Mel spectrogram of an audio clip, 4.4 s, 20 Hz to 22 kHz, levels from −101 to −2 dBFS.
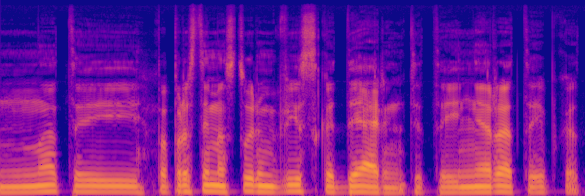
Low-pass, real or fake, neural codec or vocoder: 19.8 kHz; real; none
